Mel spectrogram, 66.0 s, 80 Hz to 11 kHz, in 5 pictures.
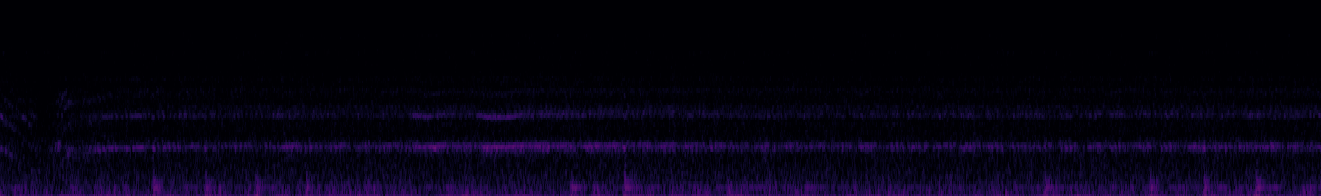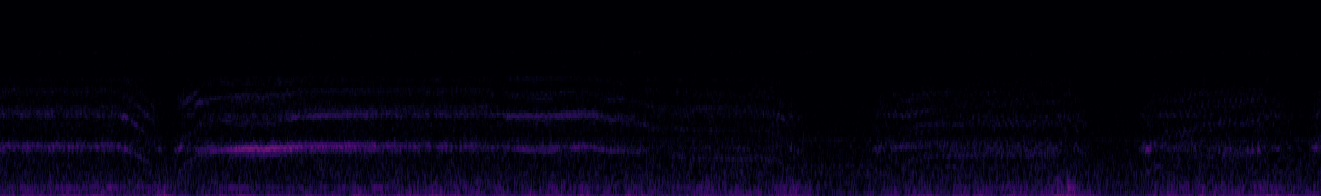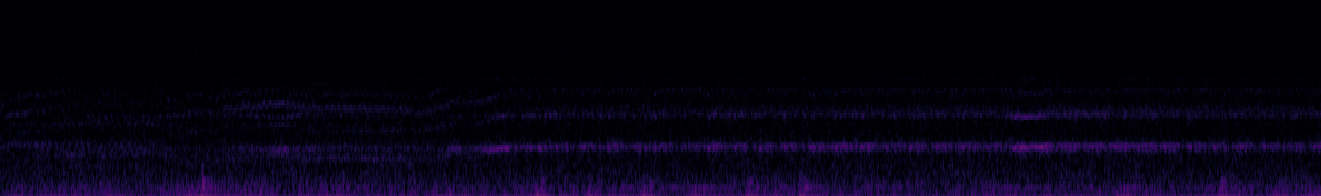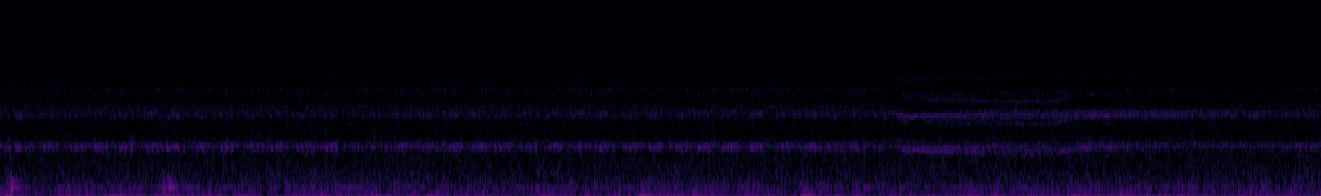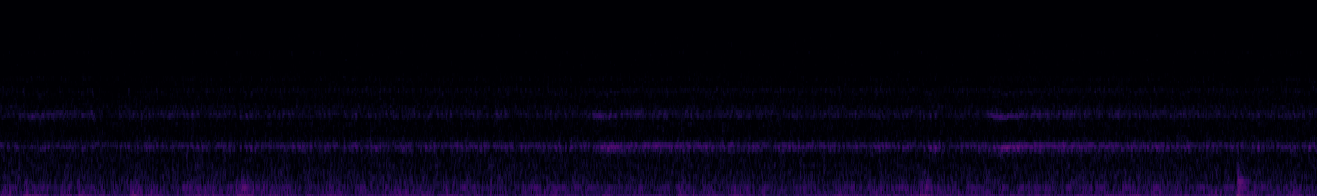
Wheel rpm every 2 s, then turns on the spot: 150, 230, 230, 230, 230, 230, 240, 160, 210, 220, 140, 90, 90, 120, 160, 170, 220, 230, 230, 230, 230, 230, 230, 230, 230, 220, 230, 230, 230, 230, 230, 240, 230.
none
